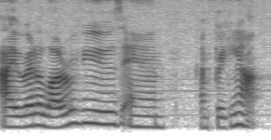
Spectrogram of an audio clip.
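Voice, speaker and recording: A woman's voice: mid-range voice, steady tone, moderate pace, a bit bright, a little hiss or hum. A young woman reviewing a product in an upset, sarcastic rant, swearing as she tells what happened, at home.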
